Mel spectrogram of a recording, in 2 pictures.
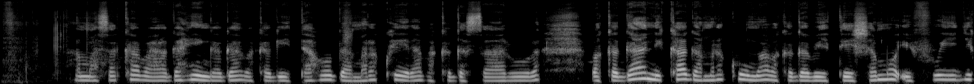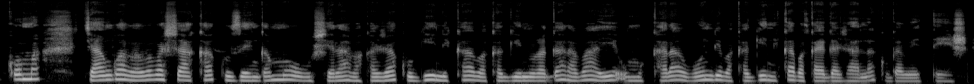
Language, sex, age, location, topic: Kinyarwanda, female, 25-35, Musanze, agriculture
